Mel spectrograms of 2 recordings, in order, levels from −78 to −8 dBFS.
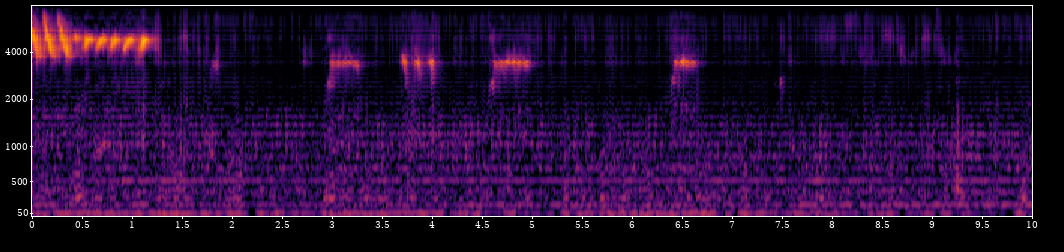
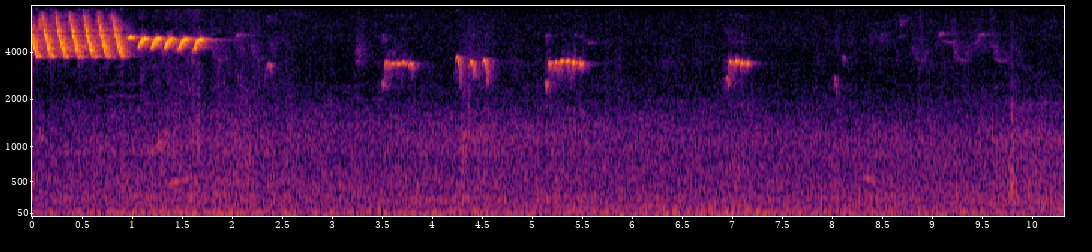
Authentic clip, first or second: second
